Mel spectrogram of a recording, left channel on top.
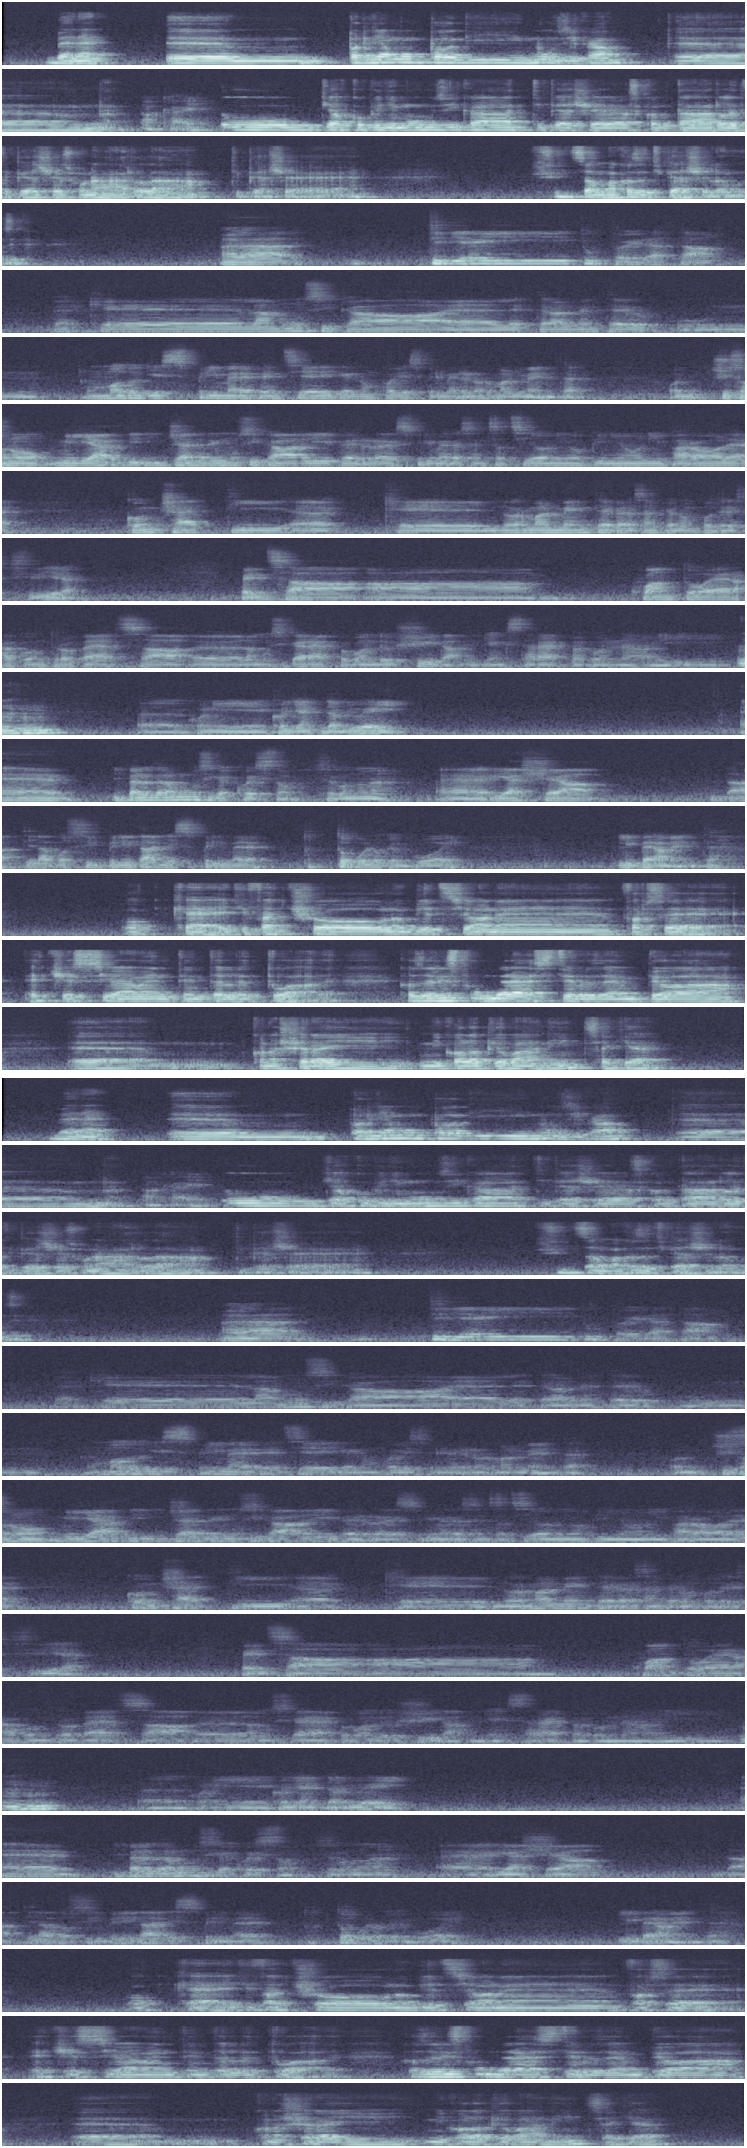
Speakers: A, on the left; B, on the left.
A: Bene, ehm, parliamo un po' di musica. Ehm,
B: Ok,
A: tu ti occupi di musica, ti piace ascoltarla, ti piace suonarla, ti piace... Sì. Insomma, cosa ti piace della musica?
B: allora ti direi tutto in realtà, perché la musica è letteralmente un, un modo di esprimere pensieri che non puoi esprimere normalmente. Ogn- Ci sono miliardi di generi musicali per esprimere sensazioni, opinioni, parole, concetti eh, che normalmente, per esempio, non potresti dire. Pensa a quanto era controversa eh, la musica rap quando è uscita, il gangsta rap con, eh, i-
A: Mhm.
B: eh, con i- con gli NWA. Eh, il bello della musica è questo, secondo me. Eh, riesce a darti la possibilità di esprimere tutto quello che vuoi liberamente.
A: Ok, ti faccio un'obiezione forse eccessivamente intellettuale. Cosa risponderesti, per esempio, a... ehm, conoscerai Nicola Piovani? Sai chi è?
